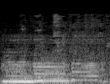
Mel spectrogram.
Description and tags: BB 2 three tones upwards
Rising three tones
great-yarmouth, nnsac, yarmouth, seasideresort, field-recording, notes, rising, tones, beach, holiday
